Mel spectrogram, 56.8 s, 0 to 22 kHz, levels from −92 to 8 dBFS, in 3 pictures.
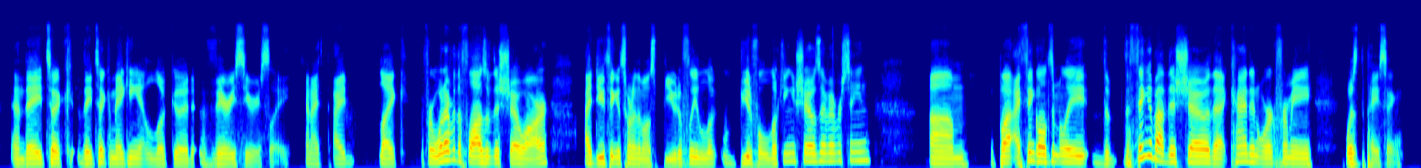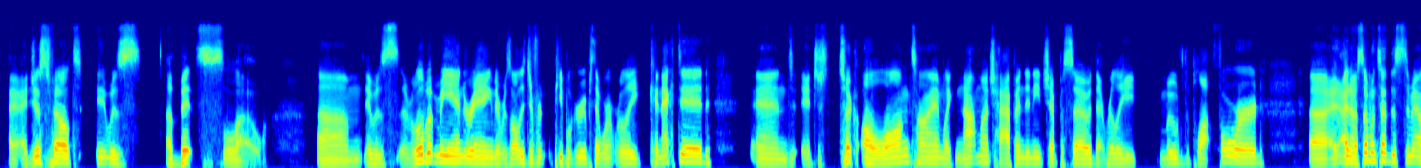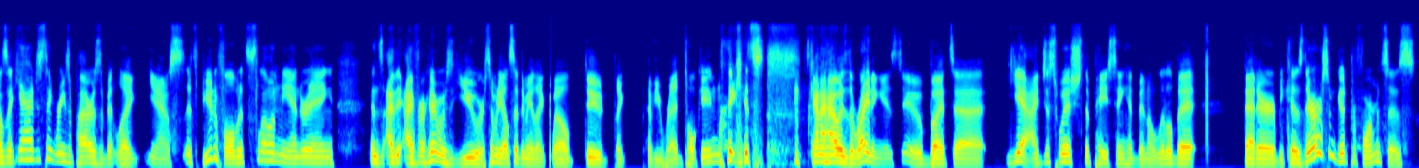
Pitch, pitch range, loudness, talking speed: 140 Hz, 125-155 Hz, -28 LUFS, 200 wpm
